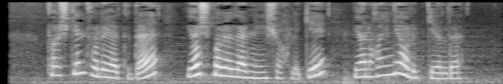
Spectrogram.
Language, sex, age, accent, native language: Uzbek, female, 18-24, Farg'ona, Uzbek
